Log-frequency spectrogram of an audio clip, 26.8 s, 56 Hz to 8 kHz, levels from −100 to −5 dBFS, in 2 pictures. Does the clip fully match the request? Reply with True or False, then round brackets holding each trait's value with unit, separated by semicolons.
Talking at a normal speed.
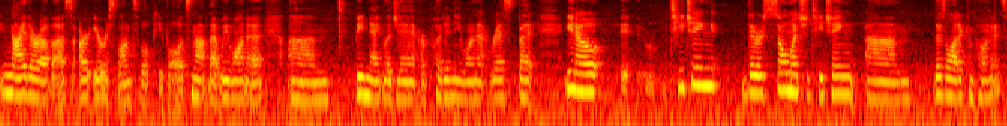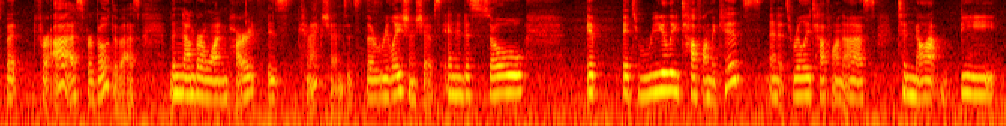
True (160 wpm)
